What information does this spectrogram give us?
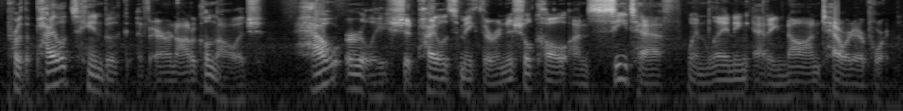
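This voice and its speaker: A man with a fairly low voice presents a scripted instructional lesson. He sounds like an instructor, direct and matter-of-fact, leaning on his key points for emphasis. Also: lively intonation, normal speed, a bit bright, a little hiss or hum. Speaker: instructor presenting a pilot training video.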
